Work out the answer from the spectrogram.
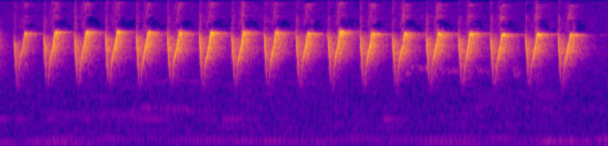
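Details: Ciblek (bar-winged prinia) delivering a continuous, metronomic run of about twenty sharp, high, down-slurred notes, roughly four and a half per second, a 'tembakan pedas' song used to tutor songbirds.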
